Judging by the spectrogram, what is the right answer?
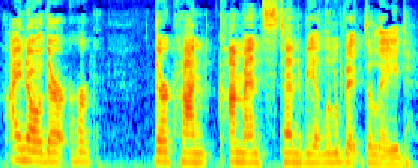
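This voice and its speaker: A tired, yawning middle-aged woman hosts a casual livestream selling pearls, chatting with viewers and giving them a friendly sign-off. Her voice is fairly low-pitched and sharp, at normal speed.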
